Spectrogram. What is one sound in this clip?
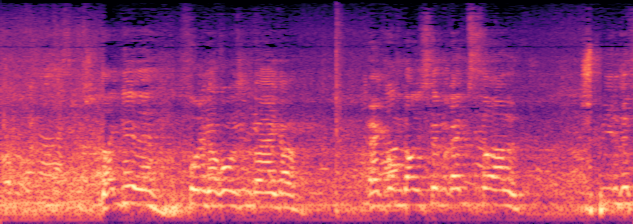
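An elderly man speaks with emphasis into a microphone over loudspeakers.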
